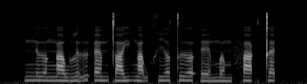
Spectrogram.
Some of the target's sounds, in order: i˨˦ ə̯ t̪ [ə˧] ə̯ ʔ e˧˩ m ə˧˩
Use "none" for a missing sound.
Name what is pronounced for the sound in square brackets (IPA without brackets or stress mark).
ɨ˧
